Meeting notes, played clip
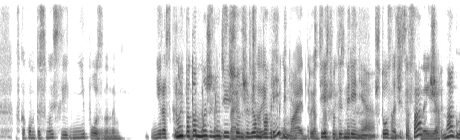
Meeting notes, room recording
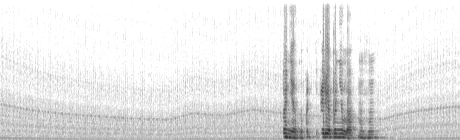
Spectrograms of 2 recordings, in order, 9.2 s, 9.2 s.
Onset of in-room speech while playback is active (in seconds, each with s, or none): 5.6 s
